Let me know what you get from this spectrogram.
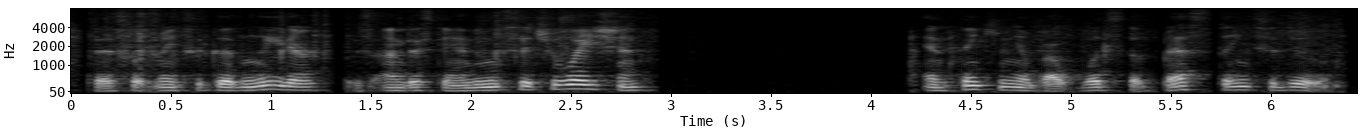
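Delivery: ordinary delivery, nothing marked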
